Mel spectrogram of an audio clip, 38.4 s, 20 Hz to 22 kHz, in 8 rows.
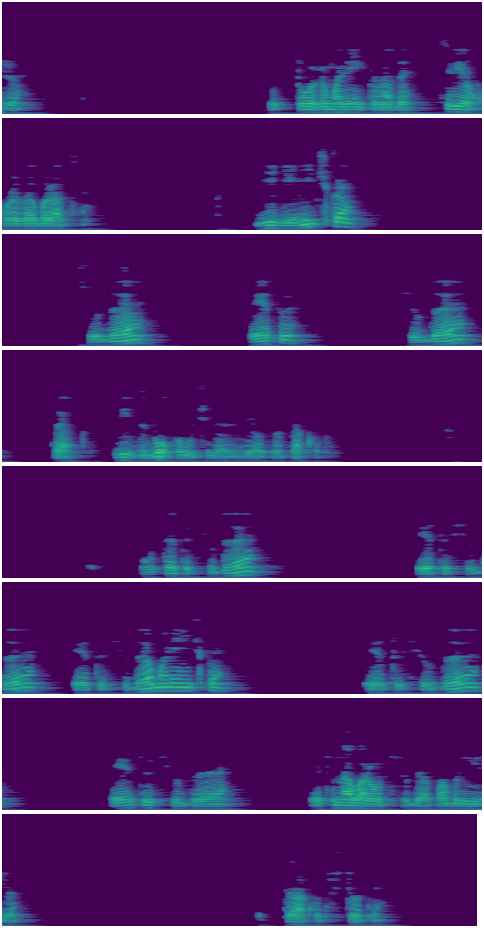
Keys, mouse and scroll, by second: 0.7-2.2 middle drag, 2.5-3.7 middle drag, 4.1 alt+middle click, 5.4 shift+middle click, 6.4 shift+middle click, 7.6 1, 8.3 click, 9.7-11.0 drag, 11.8 click, 12.6-13.7 drag, 14.3-16.0 middle drag, 16.5-17.7 alt+middle drag, 18.3 shift+middle click, 19.1 shift+middle click, 19.9 click, 20.6 click, 21.1-22.3 drag, 22.7 click, 23.3 click, 24.4 click, 25.1 click, 27.0 click, 27.7-28.8 drag, 29.3 click, 30.2 click, 31.7 click, 32.4-33.4 drag, 34.7-35.8 drag.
